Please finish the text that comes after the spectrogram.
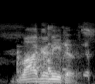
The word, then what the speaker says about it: Lagunitas: like Zenith along what ya want longer Jesus lagunitas yep yes I like their pick stuff their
